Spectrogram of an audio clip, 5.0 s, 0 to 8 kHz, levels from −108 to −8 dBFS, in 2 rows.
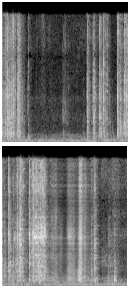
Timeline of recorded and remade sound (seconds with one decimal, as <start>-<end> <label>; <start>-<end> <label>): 0.0-3.5 recorded; 3.5-4.3 remade; 4.3-5.0 recorded

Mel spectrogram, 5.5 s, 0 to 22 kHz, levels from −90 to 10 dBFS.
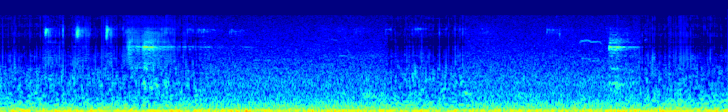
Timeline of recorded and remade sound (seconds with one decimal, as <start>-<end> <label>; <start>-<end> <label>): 0.0-1.5 remade; 1.5-2.9 recorded; 2.9-3.5 remade; 3.5-4.8 recorded; 4.8-5.5 remade

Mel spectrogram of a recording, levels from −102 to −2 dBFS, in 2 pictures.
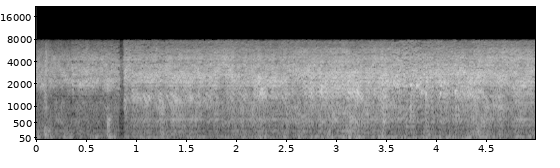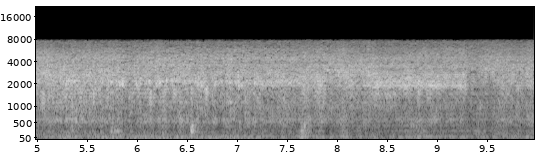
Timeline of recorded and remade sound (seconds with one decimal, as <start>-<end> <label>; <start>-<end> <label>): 0.0-3.6 remade; 3.6-4.3 recorded; 4.3-5.2 remade; 5.2-7.2 recorded; 7.2-10.0 remade

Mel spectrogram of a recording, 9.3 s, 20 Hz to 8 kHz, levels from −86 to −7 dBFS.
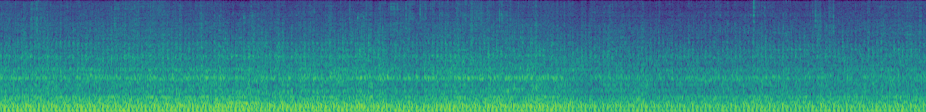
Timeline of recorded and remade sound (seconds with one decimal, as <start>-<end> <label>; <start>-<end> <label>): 0.0-5.4 recorded; 5.4-5.9 remade; 5.9-9.3 recorded

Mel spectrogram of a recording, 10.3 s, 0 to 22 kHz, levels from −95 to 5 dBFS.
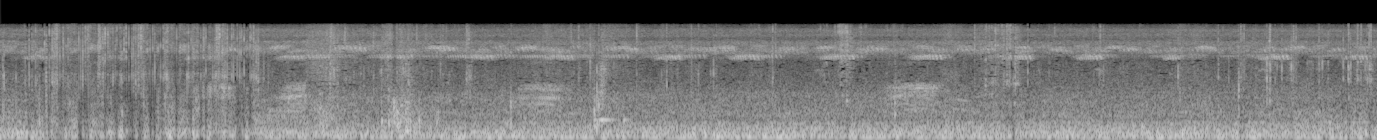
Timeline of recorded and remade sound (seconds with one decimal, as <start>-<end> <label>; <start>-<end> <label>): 0.0-0.4 recorded; 0.4-1.7 remade; 1.7-10.3 recorded

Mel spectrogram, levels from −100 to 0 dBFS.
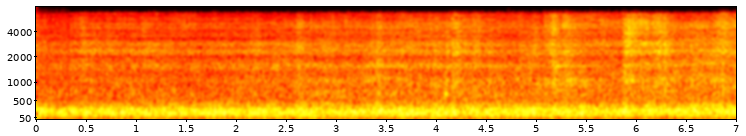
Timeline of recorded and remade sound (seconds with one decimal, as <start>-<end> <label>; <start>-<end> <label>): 0.0-2.4 recorded; 2.4-3.8 remade; 3.8-4.6 recorded; 4.6-7.0 remade

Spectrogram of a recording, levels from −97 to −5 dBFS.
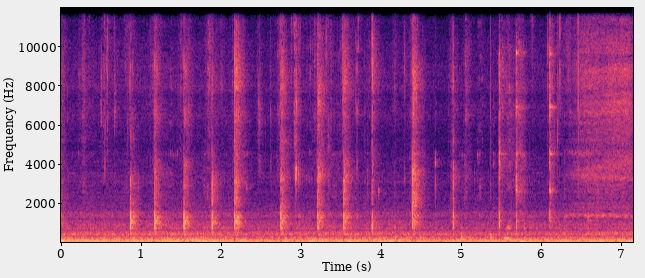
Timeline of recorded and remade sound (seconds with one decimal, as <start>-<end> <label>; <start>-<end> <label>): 0.0-7.2 recorded

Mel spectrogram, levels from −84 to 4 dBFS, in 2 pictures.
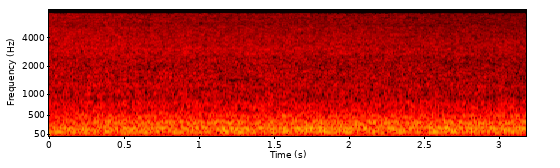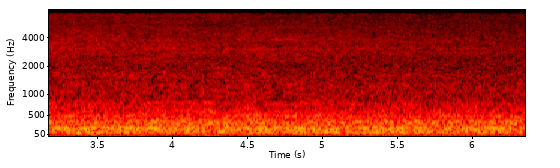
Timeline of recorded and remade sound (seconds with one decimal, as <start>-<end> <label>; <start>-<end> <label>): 0.0-3.8 recorded; 3.8-4.9 remade; 4.9-6.4 recorded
